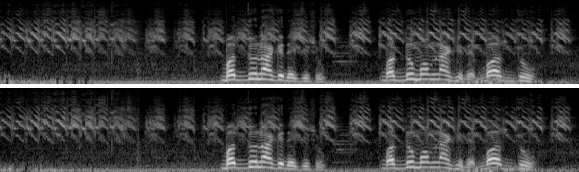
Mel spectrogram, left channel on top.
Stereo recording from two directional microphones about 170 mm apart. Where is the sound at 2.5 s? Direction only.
25° left (ahead or behind).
